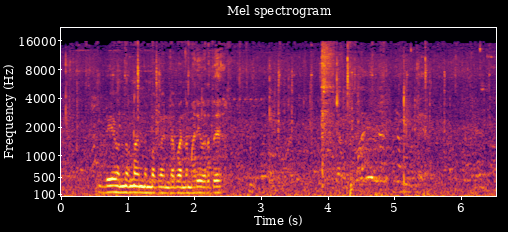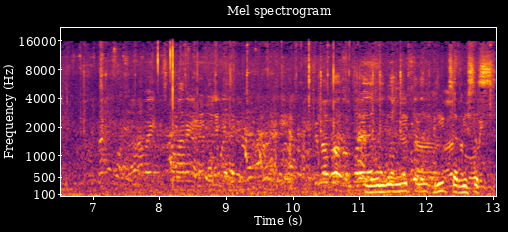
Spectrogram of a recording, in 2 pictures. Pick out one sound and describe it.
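Footsteps walk on a hard floor.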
